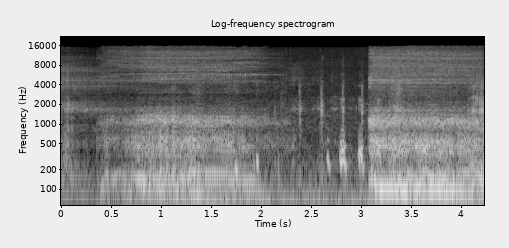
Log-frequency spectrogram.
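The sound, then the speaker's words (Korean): Loud snoring from a father and an uncle asleep at night in a shared room rattles on for several seconds in a deep, rumbling rhythm, with a few sharp snorting gasps near the end, with no one talking. “코골이 토너먼트야.”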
